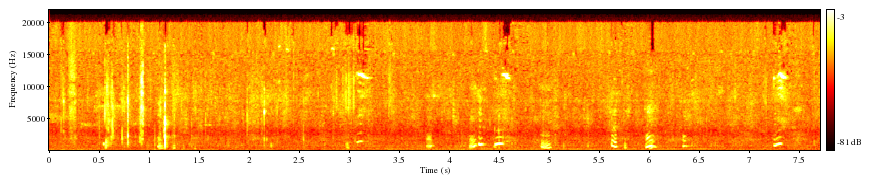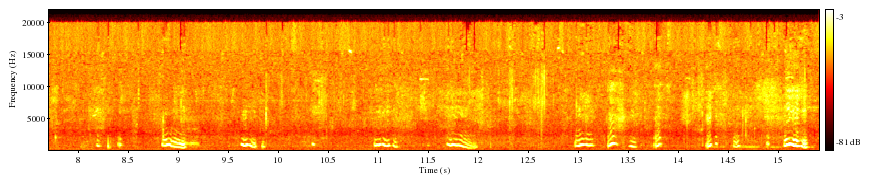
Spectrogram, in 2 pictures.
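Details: Spanish Water Dog puppies, four weeks old, out in the garden for the first time; a run of short, high, falling whimpers and squeals repeated every second or so, growing busier toward the end.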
